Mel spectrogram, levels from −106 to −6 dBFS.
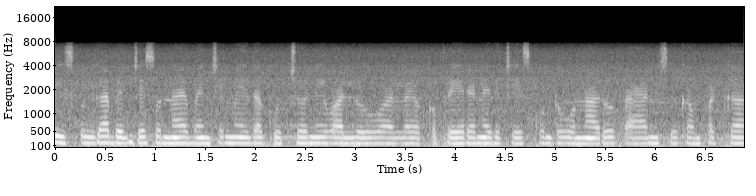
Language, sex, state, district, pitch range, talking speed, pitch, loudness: Telugu, female, Andhra Pradesh, Sri Satya Sai, 160-170 Hz, 175 wpm, 165 Hz, -16 LUFS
